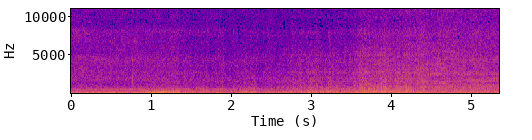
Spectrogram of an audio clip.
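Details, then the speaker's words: Kia Rio/Forte cabin blower after blower resistor replacement (previously not working on all speeds): soft, steady rush of air with low hum, no squeal or ticking; works on all speeds; normal blower operation. "right so no it's working on all speed"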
